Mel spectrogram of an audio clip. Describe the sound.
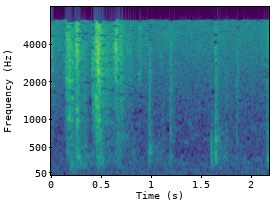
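A hotel room door being unlocked: a few short metallic clicks and rattles from the lock, fairly faint, with small scraping sounds in between.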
